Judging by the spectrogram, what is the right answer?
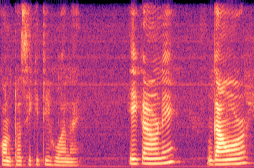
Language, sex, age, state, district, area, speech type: Assamese, female, 60+, Assam, Lakhimpur, rural, spontaneous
